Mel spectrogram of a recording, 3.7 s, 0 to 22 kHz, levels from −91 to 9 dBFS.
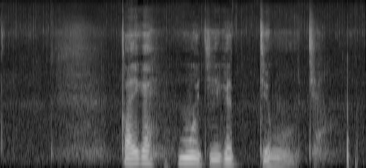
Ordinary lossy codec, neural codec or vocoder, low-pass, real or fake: none; codec, 44.1 kHz, 7.8 kbps, Pupu-Codec; none; fake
